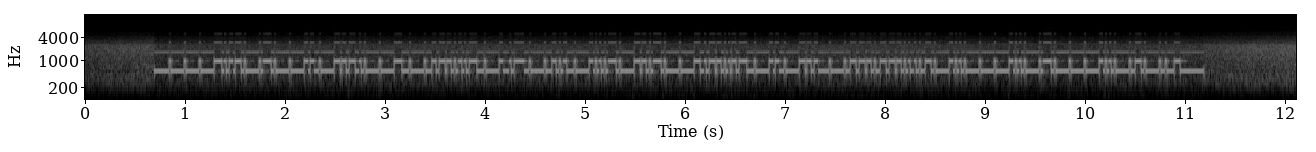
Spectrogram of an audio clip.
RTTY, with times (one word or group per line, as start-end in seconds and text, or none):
1.7-2.3 EL
2.6-3.5 NOU
3.7-5.3 DOCTUBRE
5.6-6.2 EN
6.4-7.0 SOL
7.3-7.7 VA
7.9-8.0 A
8.2-11.0 FARRERA.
